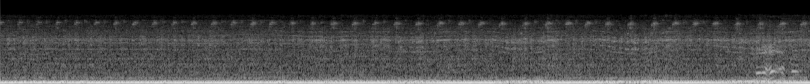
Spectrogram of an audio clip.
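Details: Fox Body Mustang, speed density, just after first start with newly fitted 30-year-old Vortech A-Trim supercharger: steady, even low rumble at idle, no misses, knocks or belt squeal; normal idle.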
